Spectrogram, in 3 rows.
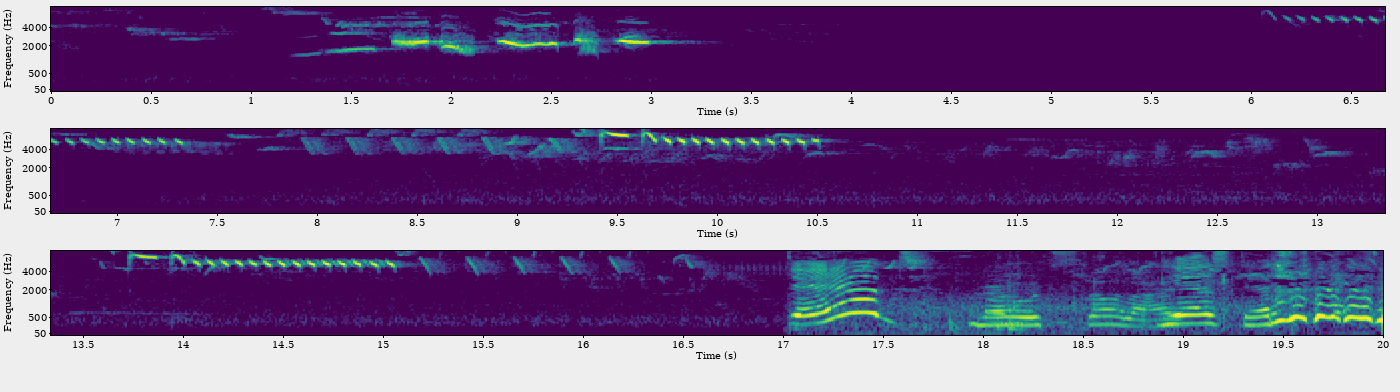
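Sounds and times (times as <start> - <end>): songbird trilling: 1.2 - 3.2, 6.1 - 10.6, 13.6 - 16.6
faint outdoor background noise: 6.0 - 20.0.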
